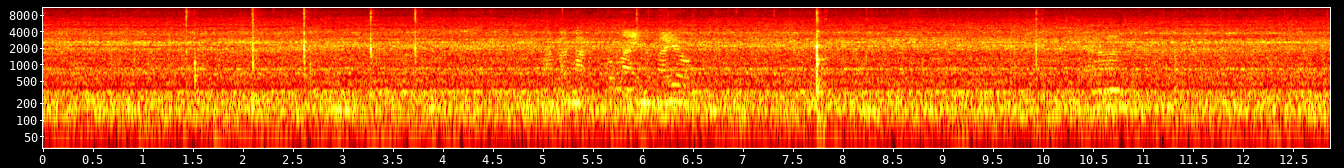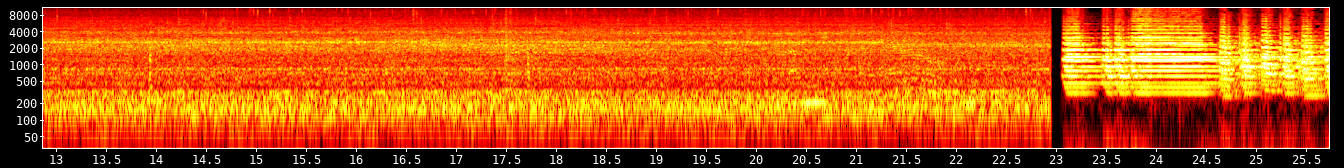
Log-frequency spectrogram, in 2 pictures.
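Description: Steady background noise with faint voices in the distance. About a second before the end it cuts to a loud brass fanfare.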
